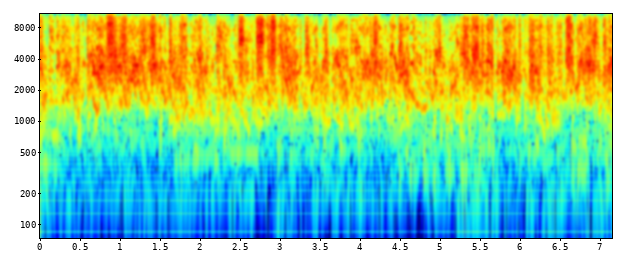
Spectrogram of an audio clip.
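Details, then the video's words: Chattering flock of budgerigars in breeding season, constant high twittering and scratchy squeaks overlapping with no silence, evenly loud throughout. "Happy budgies chirping sounds | breeding season"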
